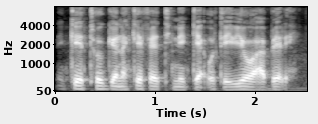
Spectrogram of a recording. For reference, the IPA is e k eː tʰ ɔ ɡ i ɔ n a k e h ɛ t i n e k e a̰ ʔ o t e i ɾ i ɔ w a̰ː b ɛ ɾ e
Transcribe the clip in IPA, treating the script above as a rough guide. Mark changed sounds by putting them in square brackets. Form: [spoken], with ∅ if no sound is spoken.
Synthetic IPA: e k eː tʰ [o] ɡ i ɔ n a k e [f] ɛ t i n e k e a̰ ʔ o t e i ɾ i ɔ w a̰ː b ɛ ɾ [ɛ]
